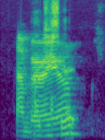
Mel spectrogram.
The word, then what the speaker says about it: Aberaeron: Aberaeron? – Aberaeron, okay.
